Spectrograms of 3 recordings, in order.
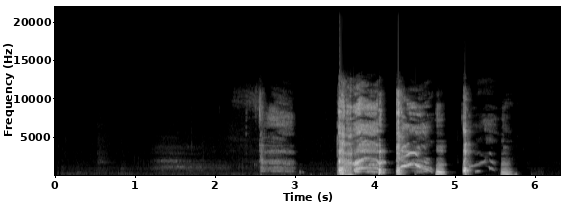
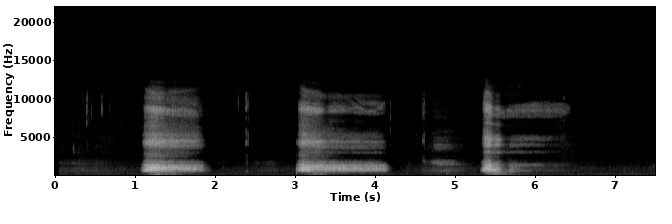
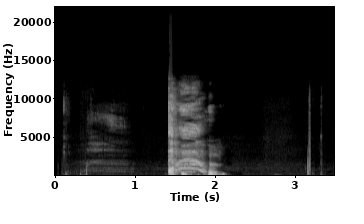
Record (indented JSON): {
  "three_cough_length": "6.3 s",
  "three_cough_amplitude": 31952,
  "three_cough_signal_mean_std_ratio": 0.34,
  "exhalation_length": "7.5 s",
  "exhalation_amplitude": 16655,
  "exhalation_signal_mean_std_ratio": 0.41,
  "cough_length": "3.5 s",
  "cough_amplitude": 31337,
  "cough_signal_mean_std_ratio": 0.31,
  "survey_phase": "beta (2021-08-13 to 2022-03-07)",
  "age": "45-64",
  "gender": "Female",
  "wearing_mask": "No",
  "symptom_cough_any": true,
  "symptom_runny_or_blocked_nose": true,
  "symptom_shortness_of_breath": true,
  "symptom_abdominal_pain": true,
  "symptom_fatigue": true,
  "symptom_fever_high_temperature": true,
  "symptom_headache": true,
  "symptom_change_to_sense_of_smell_or_taste": true,
  "smoker_status": "Never smoked",
  "respiratory_condition_asthma": false,
  "respiratory_condition_other": false,
  "recruitment_source": "Test and Trace",
  "submission_delay": "2 days",
  "covid_test_method": "RT-qPCR",
  "covid_ct_value": 38.5,
  "covid_ct_gene": "ORF1ab gene"
}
